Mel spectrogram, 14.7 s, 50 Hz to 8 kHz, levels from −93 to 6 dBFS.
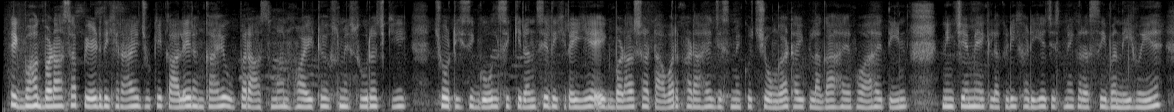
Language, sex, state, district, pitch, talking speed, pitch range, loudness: Hindi, female, Uttar Pradesh, Jyotiba Phule Nagar, 200 Hz, 245 wpm, 195-210 Hz, -23 LUFS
